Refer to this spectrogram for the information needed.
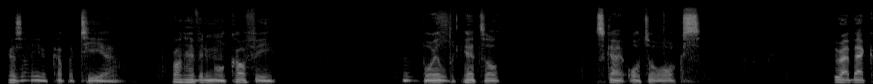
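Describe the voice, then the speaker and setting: A man's very deep, low voice at a moderate pace, with ordinary pitch variation, long, frequent pauses and a dry, close sound with no echo. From South Africa, Pretoria. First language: Romanian. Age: 40s. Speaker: gaming streamer. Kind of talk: casual chat. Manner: casual, chatty.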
